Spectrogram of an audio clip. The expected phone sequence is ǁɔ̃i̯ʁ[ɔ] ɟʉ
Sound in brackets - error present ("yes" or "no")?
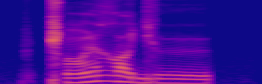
no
